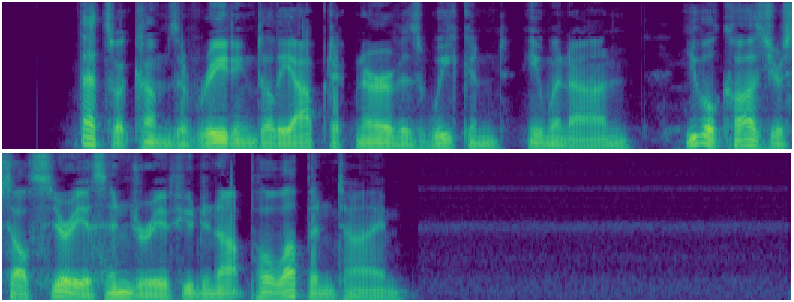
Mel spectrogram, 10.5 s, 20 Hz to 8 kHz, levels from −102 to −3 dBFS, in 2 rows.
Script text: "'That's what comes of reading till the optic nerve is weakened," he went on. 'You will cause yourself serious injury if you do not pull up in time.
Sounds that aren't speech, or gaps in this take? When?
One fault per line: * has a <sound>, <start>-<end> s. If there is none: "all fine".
all fine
